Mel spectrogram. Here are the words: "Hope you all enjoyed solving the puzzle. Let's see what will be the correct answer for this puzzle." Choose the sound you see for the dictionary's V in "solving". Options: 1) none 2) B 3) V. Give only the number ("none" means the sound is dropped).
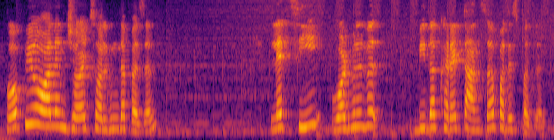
3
